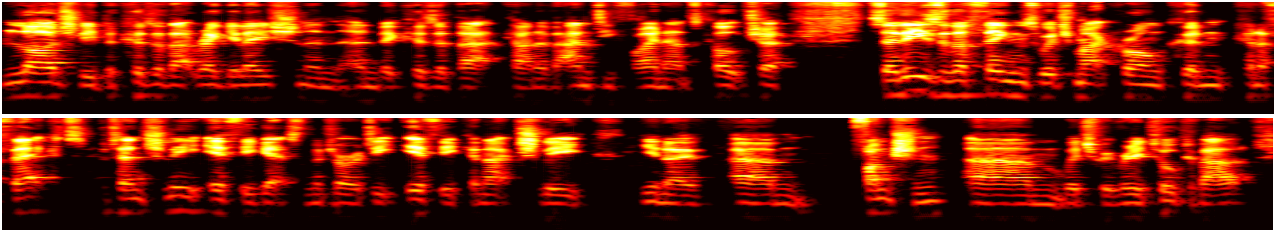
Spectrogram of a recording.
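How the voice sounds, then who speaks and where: Speaking in a British accent at a fairly quick pace, a man has a fairly low pitch and a bright, sharp tone. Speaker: geopolitical analyst. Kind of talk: live webcast panel discussion. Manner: halting, many fillers and repetitions.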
